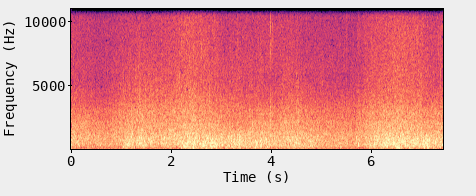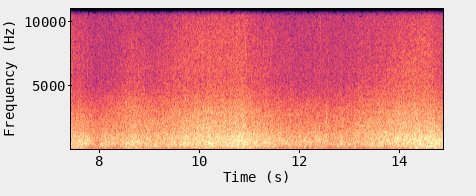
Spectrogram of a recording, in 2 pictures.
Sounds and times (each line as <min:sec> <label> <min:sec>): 0:00.0 waves 0:14.8
0:00.0 wind 0:14.8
